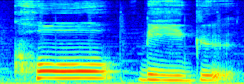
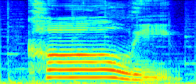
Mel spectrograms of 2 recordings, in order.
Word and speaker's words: colleague: colleague in this word a common mistake is saying col instead of colleague so making that o sound too strong we don't want to say colleague we want to make it tall and say colleague colleague I went to lunch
